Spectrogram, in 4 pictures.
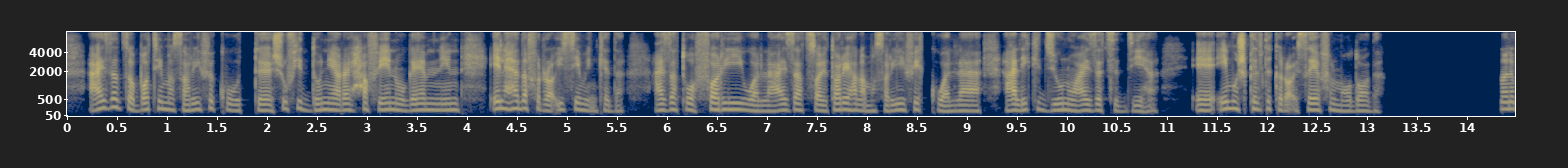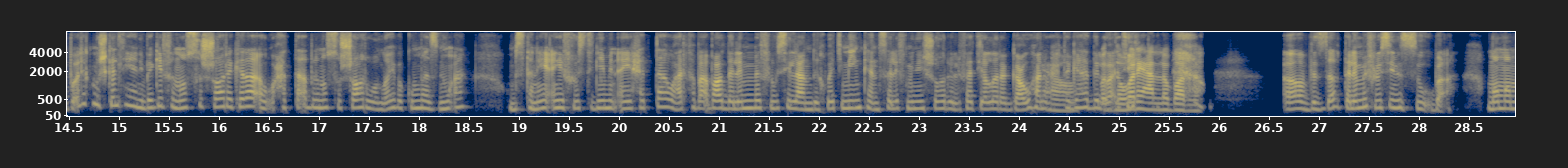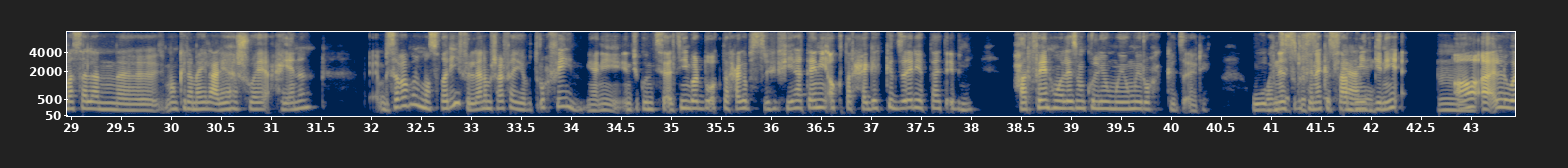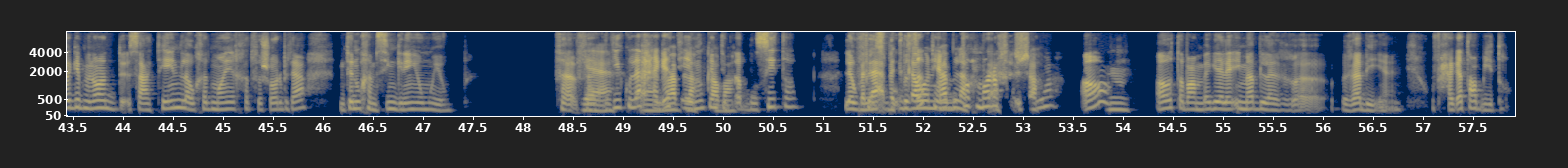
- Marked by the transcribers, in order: laughing while speaking: "دلوقتي"; in English: "الkids area"; in English: "الkids area"
- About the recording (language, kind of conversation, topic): Arabic, advice, إزاي أقدر أتابع مصروفاتي وأعرف فلوسي بتروح فين؟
